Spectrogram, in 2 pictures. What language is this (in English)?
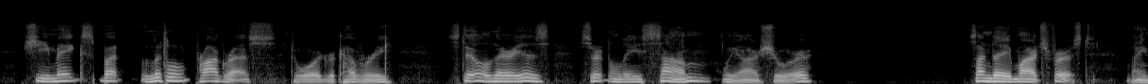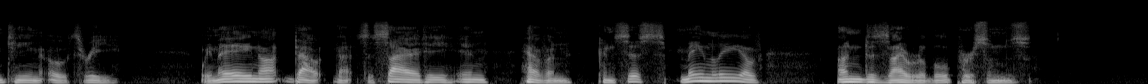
English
